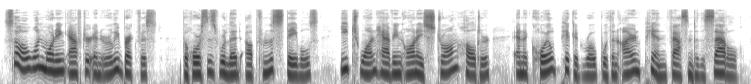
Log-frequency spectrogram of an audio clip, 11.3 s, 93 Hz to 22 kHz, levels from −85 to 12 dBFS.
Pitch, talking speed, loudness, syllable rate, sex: 190 Hz, 185 wpm, -17 LUFS, 5.2 syllables/s, female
